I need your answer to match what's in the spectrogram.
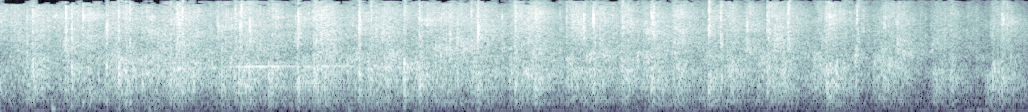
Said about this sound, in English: So give a big round of applause for Tim.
